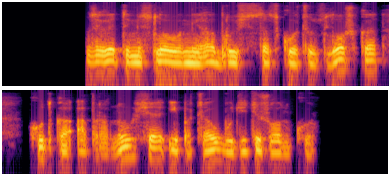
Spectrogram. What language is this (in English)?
Belarusian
